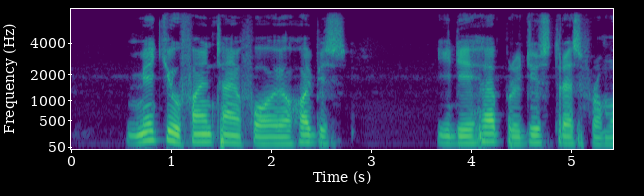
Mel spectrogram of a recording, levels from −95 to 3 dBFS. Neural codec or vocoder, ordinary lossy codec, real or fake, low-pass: none; Opus, 64 kbps; real; 7.2 kHz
